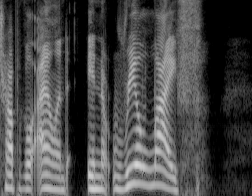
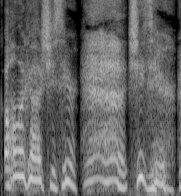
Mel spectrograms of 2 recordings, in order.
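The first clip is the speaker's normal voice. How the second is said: relieved gasping; 5 semitones higher than usual. Retold or imitated. Finding her lost daughter.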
